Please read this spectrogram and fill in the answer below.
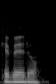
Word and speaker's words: Quevedo: It's actually Quevedo. Thank you. That's actually very helpful. So not Quevedo, but Quevedo. So just a very actually simple pronunciation, I guess. So it's a soft K, Quevedo.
